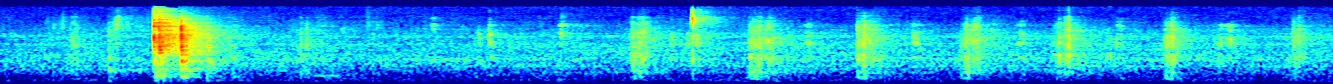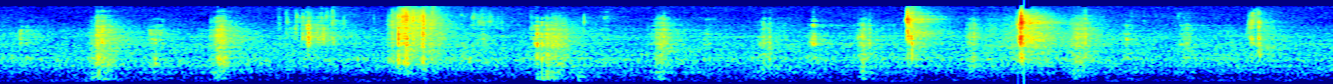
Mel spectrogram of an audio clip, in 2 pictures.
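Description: Close-miked chewing of a mouthful of spicy instant fire noodles: irregular soft wet mouth clicks and smacks, with a louder smack about a second in.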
